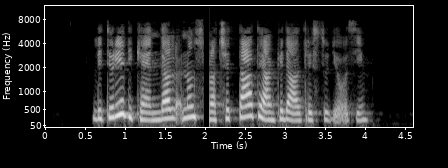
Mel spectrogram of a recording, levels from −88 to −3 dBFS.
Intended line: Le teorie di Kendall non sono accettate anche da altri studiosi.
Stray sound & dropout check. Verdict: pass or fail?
fail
